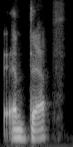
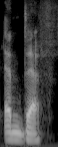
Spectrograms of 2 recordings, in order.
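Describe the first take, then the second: First: The p sound is clearly pronounced in 'depth'. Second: The word sounds like 'deaf', without a p. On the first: The speaker calls it right. "There it is. There is a P" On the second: The speaker calls it wrong. "he pronounces it as deaf"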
